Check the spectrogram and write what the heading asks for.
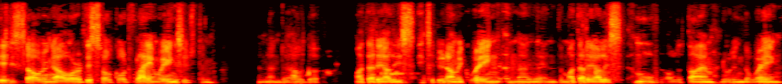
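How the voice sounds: In a dry, close sound with no echo, a man talks fairly quickly at a fairly low pitch with little pitch movement.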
